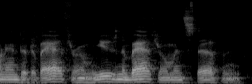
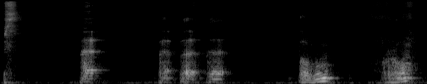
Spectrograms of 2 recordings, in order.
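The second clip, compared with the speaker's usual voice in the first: soft mock engine sputter, puffs then booms; sputtering car noise; 7 dB quieter than usual. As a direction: imitate a dying old Volkswagen coughing out. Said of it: "here goes the old Volkswagen".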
